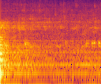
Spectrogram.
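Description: Faint trickle and drip of circulating water from a running saltwater reef aquarium.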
